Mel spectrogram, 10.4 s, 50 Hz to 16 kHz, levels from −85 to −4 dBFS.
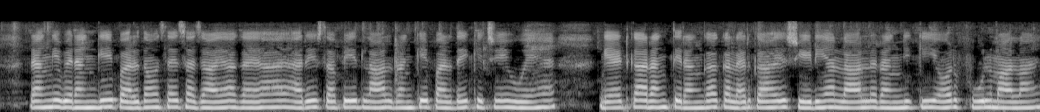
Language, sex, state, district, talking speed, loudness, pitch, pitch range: Hindi, female, Uttar Pradesh, Muzaffarnagar, 180 wpm, -19 LUFS, 210 Hz, 200-215 Hz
